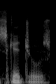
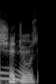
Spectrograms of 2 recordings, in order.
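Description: First: It is said with an American pronunciation. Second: It is said with a British pronunciation. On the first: The speaker calls it wrong. "don't say schedules. We're not American" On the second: The speaker calls it right. "Always say schedules"

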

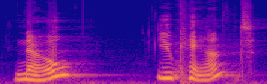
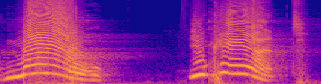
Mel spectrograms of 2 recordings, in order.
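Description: First: It is said at a normal, calm volume. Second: It is yelled loudly.

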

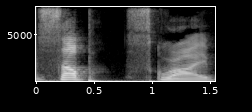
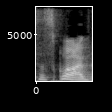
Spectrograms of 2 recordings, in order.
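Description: First: The middle b sound is clearly pronounced. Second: The middle b sound is weak or dropped. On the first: The speaker calls it right. "Hit the B. ... Lovely" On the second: The speaker calls it wrong. "No, you said subscribe"

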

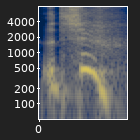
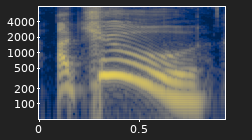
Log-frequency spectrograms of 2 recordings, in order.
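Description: First: The sneeze is soft and light. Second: The sneeze is loud and strong.

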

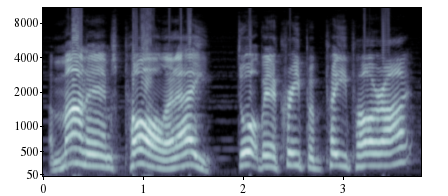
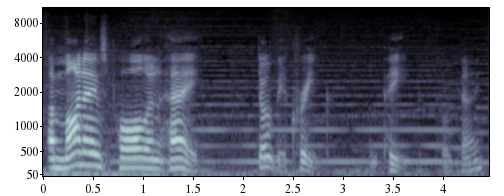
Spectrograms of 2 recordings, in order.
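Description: First: It is said in a normal way. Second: It is said in a creepy way.

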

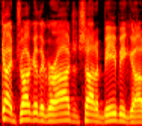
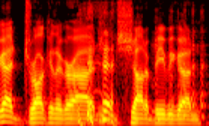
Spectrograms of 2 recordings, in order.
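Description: First: The tone sounds excited and upbeat. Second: The tone sounds flat and depressed. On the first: The event was incredible. "either incredible" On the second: The event was sad and pathetic. "or really depressing"

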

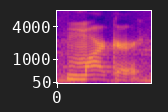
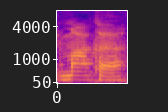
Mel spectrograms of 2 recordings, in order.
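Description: First: The r sound is clearly pronounced with the tongue. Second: The r sound is dropped from the word. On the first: The speaker calls it right. "see how you always have to use your tongue" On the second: The speaker calls it wrong. "when I said maca, I wasn't thinking"

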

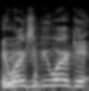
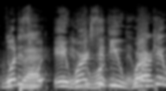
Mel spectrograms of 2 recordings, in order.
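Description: First: It is said in a plain voice without a lisp. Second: It is said in a put-on voice with a lisp.

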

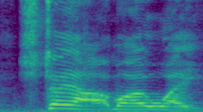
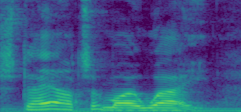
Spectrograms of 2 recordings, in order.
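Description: First: It is said in an aggressive, taunting tone. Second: It is said in a plaintive, pleading tone. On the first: "he doesn't say it in any kind of" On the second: "He's quite plaintive with it"

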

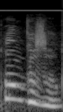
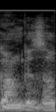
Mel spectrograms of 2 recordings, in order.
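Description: First: It is said in a high, cooing voice. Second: It is said in a normal voice.

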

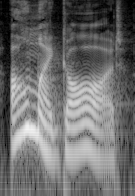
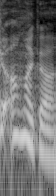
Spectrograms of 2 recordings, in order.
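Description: First: It sounds elated and ecstatic. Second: It sounds shocked and startled.

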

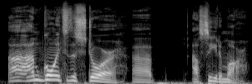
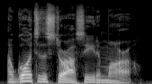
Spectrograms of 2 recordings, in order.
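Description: First: It is said loosely with hesitations and breaths. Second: It is said quickly to fit tight timing.

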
